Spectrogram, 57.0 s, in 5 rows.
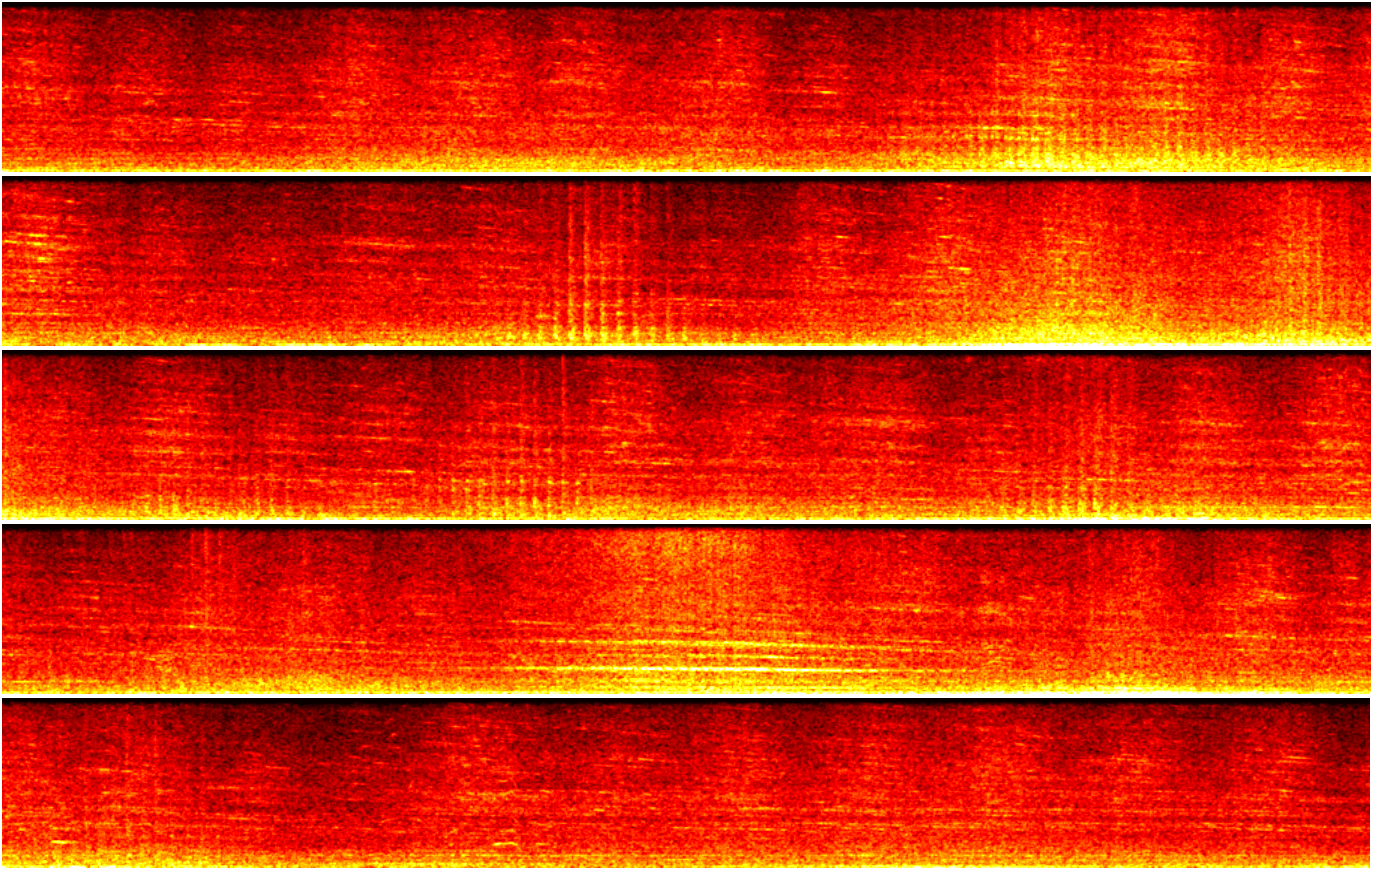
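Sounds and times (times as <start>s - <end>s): train wheels rumbling on rails: 0.0s - 57.0s
high wheel squeal: 36.9s - 43.3s.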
